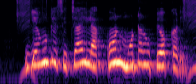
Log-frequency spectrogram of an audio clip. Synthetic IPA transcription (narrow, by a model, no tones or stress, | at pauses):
ɡeːɦũkesɪt͡ʃaːilakoːnmoːʈəɾʊpjoːɡ̚kəɾiː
